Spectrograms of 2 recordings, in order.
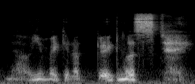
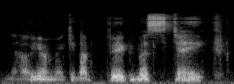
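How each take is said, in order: First: Same threat pitched way up; high cartoon threat; high take. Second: Said in the usual way. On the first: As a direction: squeak the warning up high. Repeat pitched up.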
